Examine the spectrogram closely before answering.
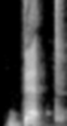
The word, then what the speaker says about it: debt: D-E-B-T, debt. ऋण. यस शब्दमा रहेको B लाई हामी उच्चारण गर्दैनौं, त्यसैले हामी यसलाई भन्छौं debt.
